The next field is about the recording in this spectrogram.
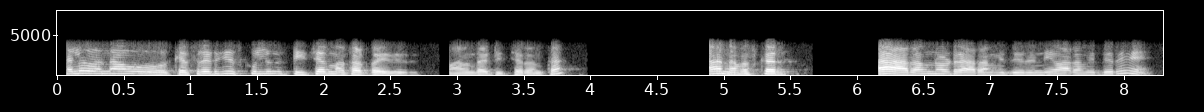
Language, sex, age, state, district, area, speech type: Kannada, female, 30-45, Karnataka, Gulbarga, urban, conversation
